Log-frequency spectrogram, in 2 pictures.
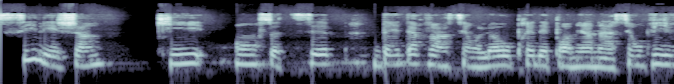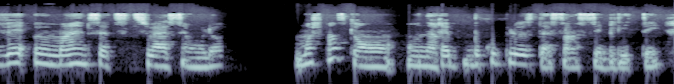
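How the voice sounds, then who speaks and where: The speaker talks at a very slow pace, somewhat breathy, with ordinary pitch variation. Loudness stays very even throughout. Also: woman, fairly low pitch for a woman. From Quebec North Shore, Innu community. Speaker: youth protection manager. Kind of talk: interview.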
